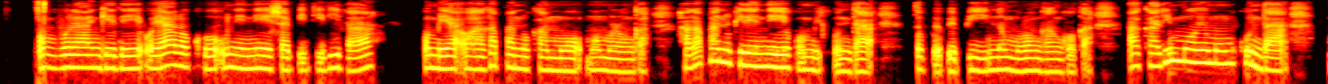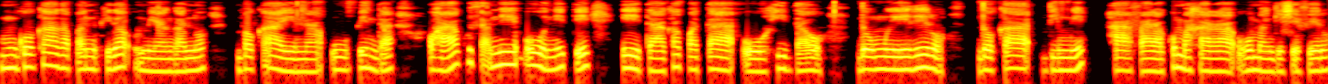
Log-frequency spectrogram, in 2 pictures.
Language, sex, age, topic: Oshiwambo, female, 18-24, agriculture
